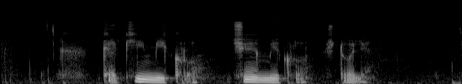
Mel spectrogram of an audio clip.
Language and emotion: Russian, neutral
